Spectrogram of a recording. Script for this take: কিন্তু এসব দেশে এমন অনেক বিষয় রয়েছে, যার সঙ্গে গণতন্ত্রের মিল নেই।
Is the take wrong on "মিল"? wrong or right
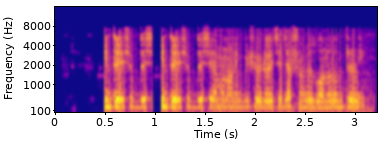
wrong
